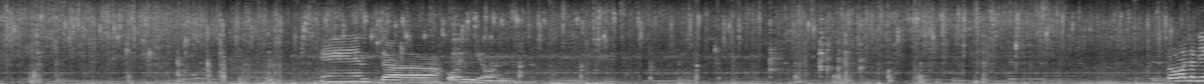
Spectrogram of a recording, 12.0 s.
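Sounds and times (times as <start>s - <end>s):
garlic and onion sizzling in oil: 0.0s - 12.0s
wooden spatula knocking pan: 0.1s - 3.0s, 4.8s - 10.2s.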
